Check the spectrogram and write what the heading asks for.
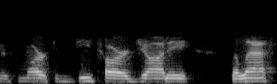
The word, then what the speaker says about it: diTargiani: find me on LinkedIn my name is mark guitar Johnny the last name is spelled di ta are GI I also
